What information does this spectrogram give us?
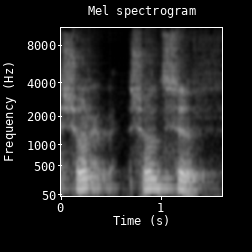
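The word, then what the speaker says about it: Sun Tzu: la guerra otra vez así porque se dice sun sunsu.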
